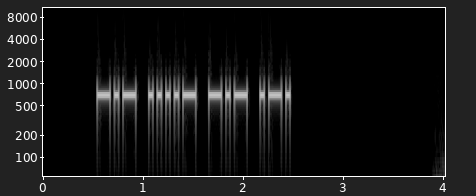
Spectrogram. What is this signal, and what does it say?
Morse code, heard as a keyed tone, about 34 wpm, 700 Hz. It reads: K4KR
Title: Speed Racing - USA 1x2 Call Signs 28wpm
